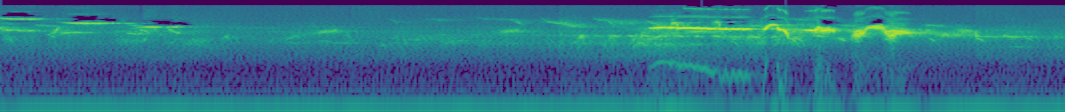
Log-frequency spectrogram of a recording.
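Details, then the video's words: Blue-and-white Flycatcher (Cyanoptila cyanomelana) singing high, clear whistled phrases with quick slurred notes and buzzy flourishes, with softer twitters before the louder phrase. "白腹琉璃(白腹藍姬鶲)/Blue-and-white Flycatcher"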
